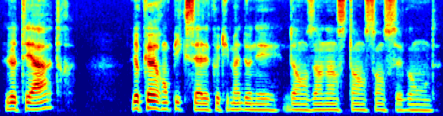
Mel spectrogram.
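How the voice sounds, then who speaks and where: A man recites literary verse at a very slow pace. His medium-pitched voice stays level, with little melodic movement. He sets out each short phrase deliberately and leaves pauses between them. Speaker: poetry reader.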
